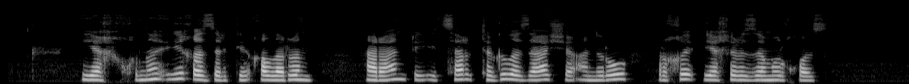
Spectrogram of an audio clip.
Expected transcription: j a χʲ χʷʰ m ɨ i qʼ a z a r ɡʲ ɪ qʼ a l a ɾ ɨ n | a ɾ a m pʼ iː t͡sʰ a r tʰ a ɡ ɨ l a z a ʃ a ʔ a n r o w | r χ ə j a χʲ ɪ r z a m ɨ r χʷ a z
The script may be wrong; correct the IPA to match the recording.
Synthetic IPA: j a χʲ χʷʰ n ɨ i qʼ a z a r ɡʲ ɪ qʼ a l a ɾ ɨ n | a ɾ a n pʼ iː t͡sʰ a r tʰ a ɡ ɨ l a z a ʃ a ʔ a n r o w | r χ ə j a χʲ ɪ r z a m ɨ r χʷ a z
